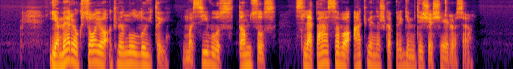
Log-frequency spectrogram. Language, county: Lithuanian, Kaunas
